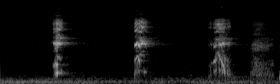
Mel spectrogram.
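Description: A human voice imitates a hiccup, giving four short, sharp hiccup sounds spaced roughly evenly apart over quiet background noise.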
